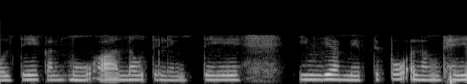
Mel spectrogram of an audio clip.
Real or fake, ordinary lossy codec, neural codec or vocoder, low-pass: real; AAC, 16 kbps; none; 7.2 kHz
